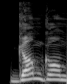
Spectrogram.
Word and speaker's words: Guingamp: »] Guingamp (prononcé « Gahn-gohm ») serait notre prochain adversaire en seizièmes de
